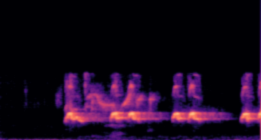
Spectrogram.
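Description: Birds sing outdoors in bright, repeated chirping phrases of short trills, clear over a low background rumble, with brief pauses between bursts.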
